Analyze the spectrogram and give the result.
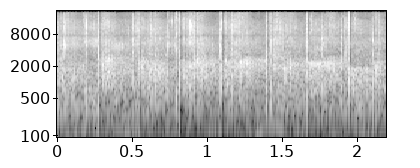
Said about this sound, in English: If you guys would please give a round of applause to Mr. Jovan Alfonso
